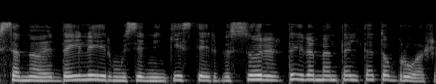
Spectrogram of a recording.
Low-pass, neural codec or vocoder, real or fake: 7.2 kHz; none; real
